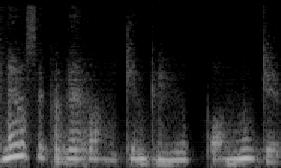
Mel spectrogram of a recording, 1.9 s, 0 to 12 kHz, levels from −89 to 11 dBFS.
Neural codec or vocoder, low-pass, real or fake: codec, 44.1 kHz, 0.9 kbps, DAC; 10.8 kHz; fake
